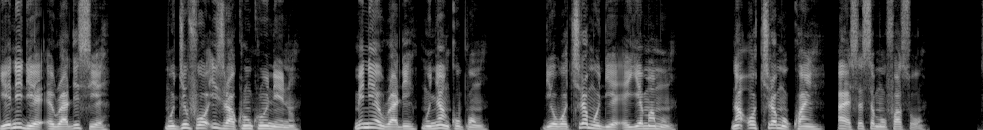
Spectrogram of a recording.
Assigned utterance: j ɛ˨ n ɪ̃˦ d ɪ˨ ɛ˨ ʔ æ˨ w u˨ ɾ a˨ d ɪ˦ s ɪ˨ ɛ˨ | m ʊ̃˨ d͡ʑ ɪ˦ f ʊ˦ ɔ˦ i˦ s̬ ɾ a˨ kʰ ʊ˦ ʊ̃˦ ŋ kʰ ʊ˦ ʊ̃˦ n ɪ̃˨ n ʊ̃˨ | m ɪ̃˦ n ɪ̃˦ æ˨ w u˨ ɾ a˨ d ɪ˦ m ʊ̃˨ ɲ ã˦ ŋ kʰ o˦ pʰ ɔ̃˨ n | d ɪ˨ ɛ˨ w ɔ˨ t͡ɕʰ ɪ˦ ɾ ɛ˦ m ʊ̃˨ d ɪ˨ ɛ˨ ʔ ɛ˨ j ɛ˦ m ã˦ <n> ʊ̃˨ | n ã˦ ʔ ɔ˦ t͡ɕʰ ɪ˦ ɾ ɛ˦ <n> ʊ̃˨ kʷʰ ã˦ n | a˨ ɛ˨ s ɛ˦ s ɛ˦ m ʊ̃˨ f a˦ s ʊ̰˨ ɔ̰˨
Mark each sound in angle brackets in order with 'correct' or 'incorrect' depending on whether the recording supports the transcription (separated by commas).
incorrect, incorrect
